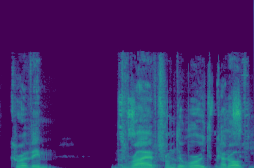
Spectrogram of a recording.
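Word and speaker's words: כרובים: But in Hebrew, it is pronounced correctly as Keruvim, derived from the word karov, which means close.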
